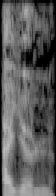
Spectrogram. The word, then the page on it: aïeule: francais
